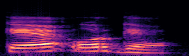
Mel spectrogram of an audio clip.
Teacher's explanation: जिन व्यंजनों में उच्चारण में सांस की मात्रा कम लगानी पड़ती है, उन्हें अल्पप्राण कहते हैं।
